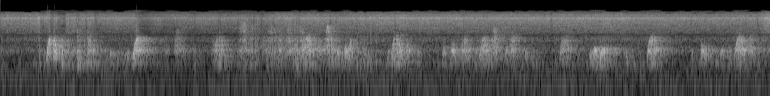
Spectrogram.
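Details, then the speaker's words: Rhythmic whooshing pulses from a handheld Doppler locating the dorsalis pedis pulse on top of the foot, before inflating the ankle cuff, during an ankle-brachial index in an outpatient wound clinic. "prior to inflating the cuff you want to uh use your Doppler and locate the dorsalis pis pulse"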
